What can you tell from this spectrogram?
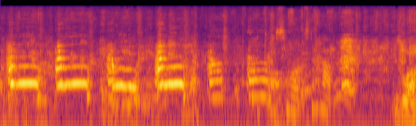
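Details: Pug Magoo, a male, watches himself on television and goes nuts, giving four loud, evenly spaced whines in the first three seconds, then softer broken whimpers and yelps as voices carry on nearby.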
